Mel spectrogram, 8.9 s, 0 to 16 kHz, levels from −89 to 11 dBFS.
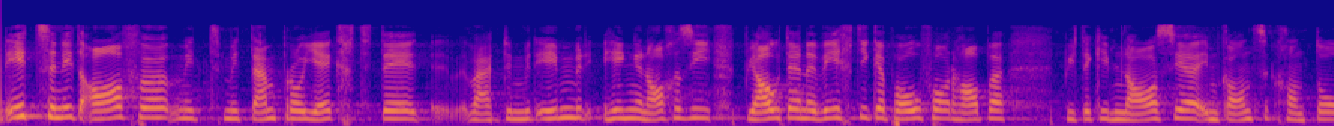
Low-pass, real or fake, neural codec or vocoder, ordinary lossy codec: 7.2 kHz; real; none; none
